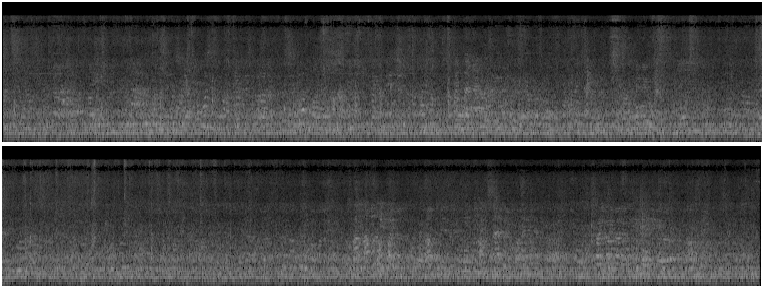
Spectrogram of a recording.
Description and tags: Singapore MRT Station
Singapore MRT iPhone.
smrt, singapore, train, station, metro, tube, field-recording, underground, mrt, subway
